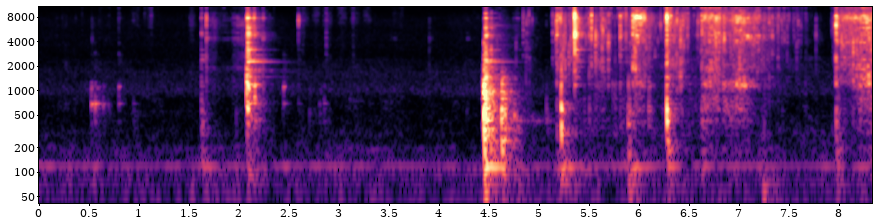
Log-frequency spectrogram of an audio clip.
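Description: Small cornichon pickles drop into a bowl of egg salad with mayonnaise, giving a few soft wet clinks and squelches, then a busier cluster of glassy taps and liquid splashes from a jar, close and fairly quiet.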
